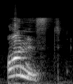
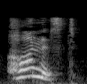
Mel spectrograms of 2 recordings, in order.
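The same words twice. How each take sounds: First: The word starts with no h sound. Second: The word starts with an h sound. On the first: The speaker calls it right. "I have to say honest" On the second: The speaker calls it wrong. "and not honest"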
